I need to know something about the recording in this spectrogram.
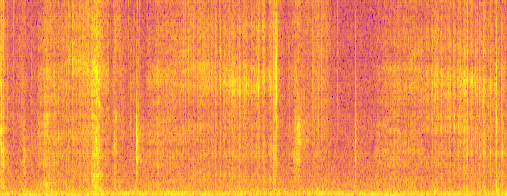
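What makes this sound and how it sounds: A utility knife blade shaves strands off a solid, dry, beige oval bar of soap. The result is a quiet, steady run of bright, crisp scraping and crackling with sharp ticks. A low hum runs underneath throughout.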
